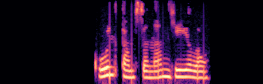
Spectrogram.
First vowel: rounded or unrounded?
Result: rounded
